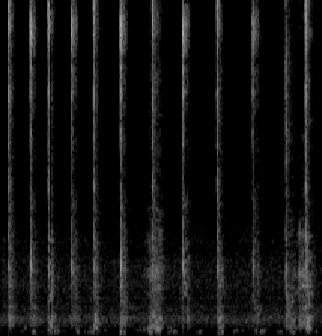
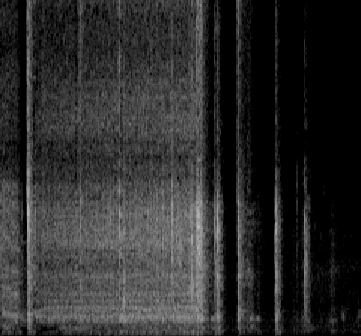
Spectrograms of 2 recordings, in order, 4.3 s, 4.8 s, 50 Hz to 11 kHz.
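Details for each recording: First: Sony SL-C30 Betamax before the fix, still failing after the backup capacitor was swapped: sharp, regular clicks about three a second as the loader cycles without taking the tape. Cause was a misaligned loading microswitch. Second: Sony SL-C30 Betamax after the front-loading rebuild: the motor whirs about two seconds, then crisp, evenly spaced clicks as the cassette seats; normal loading.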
